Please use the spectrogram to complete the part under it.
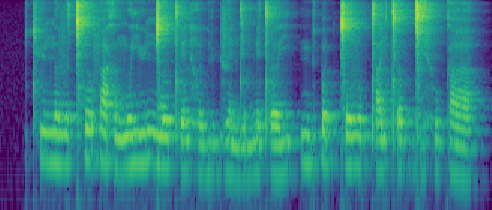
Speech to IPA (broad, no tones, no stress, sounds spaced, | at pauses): tʰ y ŋ ə v ə ǀʰ ʊ f a x ə ŋ ʊ j y ŋ͡ǀ ʊ l tʼ e l h ʊ l b y b v e n d e b ŋ e tʼ ə j | m b y k͡p ə b ǀ ʊ v ə b tʼ a j tʼ ə b ɡ͡ǀ e h u k a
